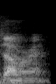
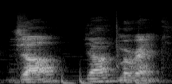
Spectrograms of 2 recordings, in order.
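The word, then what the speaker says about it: Ja Morant: j.a warren is so funny his name is john moran oh draw a rant i'm sorry for butchering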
